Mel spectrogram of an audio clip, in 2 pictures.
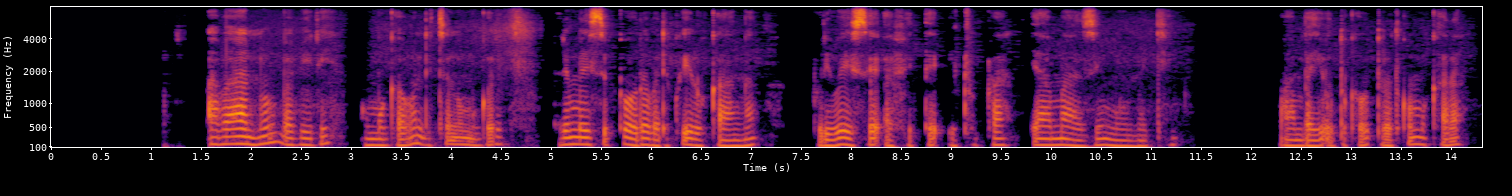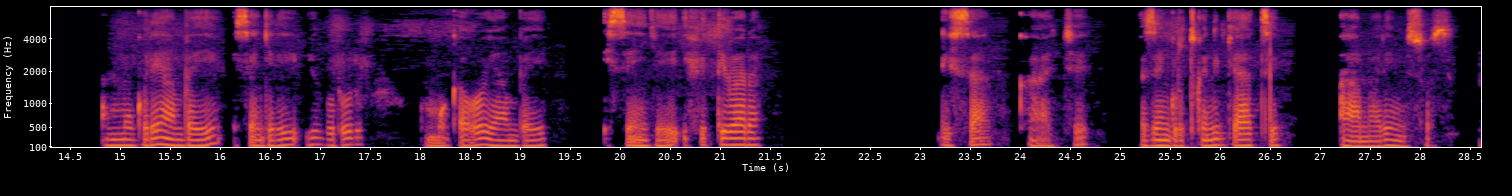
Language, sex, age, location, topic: Kinyarwanda, female, 25-35, Huye, health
